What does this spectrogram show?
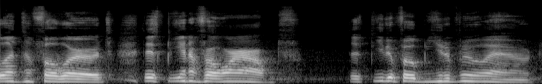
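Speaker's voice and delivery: mock narration with a stuffy head cold; stuffy-nosed narrator impression. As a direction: imitate her breathy, accented voice-over like she has a runny nose. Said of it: "She speaks like this".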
